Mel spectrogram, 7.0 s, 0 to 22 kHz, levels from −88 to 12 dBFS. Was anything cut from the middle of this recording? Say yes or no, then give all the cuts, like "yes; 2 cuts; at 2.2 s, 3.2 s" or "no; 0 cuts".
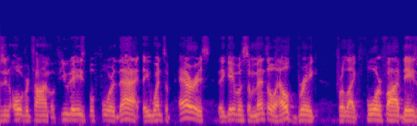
yes; 1 cut; at 3.5 s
